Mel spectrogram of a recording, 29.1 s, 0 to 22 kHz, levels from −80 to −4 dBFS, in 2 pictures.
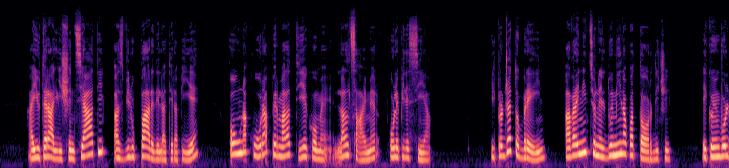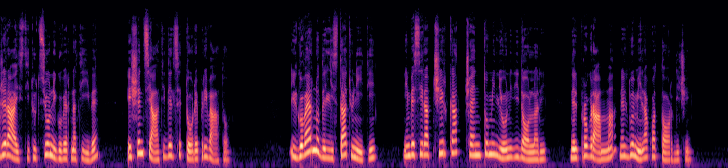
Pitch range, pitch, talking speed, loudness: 150-220 Hz, 180 Hz, 95 wpm, -18 LUFS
